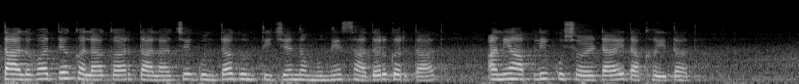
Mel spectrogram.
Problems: constant background noise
